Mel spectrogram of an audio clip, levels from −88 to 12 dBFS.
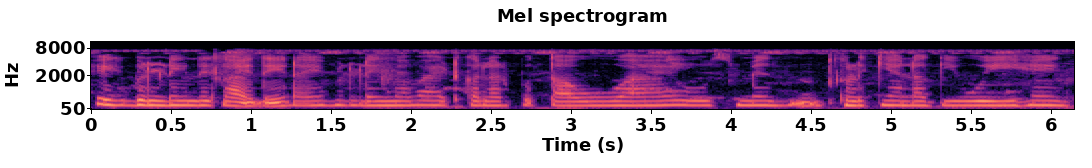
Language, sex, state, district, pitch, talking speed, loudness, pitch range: Hindi, female, Bihar, Sitamarhi, 210 Hz, 175 wpm, -17 LUFS, 210-220 Hz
